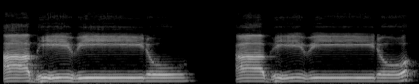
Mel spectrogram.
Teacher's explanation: व पे हम थोड़ा जोर देंगे क्योंकि वो दीर्घ है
